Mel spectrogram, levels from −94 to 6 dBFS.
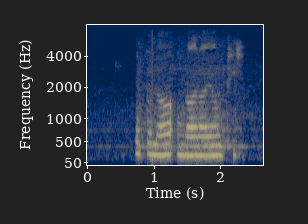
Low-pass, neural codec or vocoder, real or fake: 7.2 kHz; none; real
